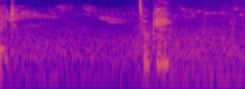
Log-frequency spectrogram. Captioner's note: none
